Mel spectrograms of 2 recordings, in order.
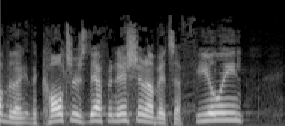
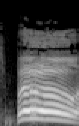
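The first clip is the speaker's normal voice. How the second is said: long, loud, high booing; 6 semitones higher, 10 dB louder than usual. Retold or imitated. Preacher reacting aloud to the book, booing loudly. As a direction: heckle it with a drawn-out boo. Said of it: "He's booing an article".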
